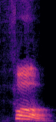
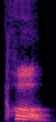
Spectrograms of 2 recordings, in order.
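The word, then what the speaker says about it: ㅍ: And please, please don't pronounce it as fur. Okay. Fur sound doesn't exist in Korean language. It's always per. Per. Okay. So it won't be fear. It will be peer.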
